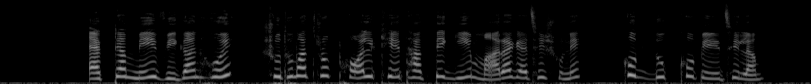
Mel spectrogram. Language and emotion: Bengali, sad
